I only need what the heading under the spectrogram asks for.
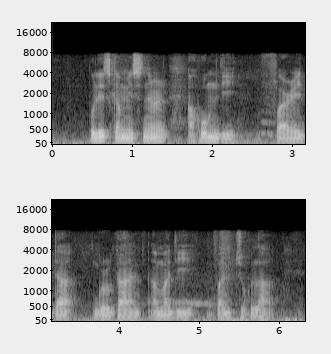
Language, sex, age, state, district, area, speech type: Manipuri, male, 18-30, Manipur, Chandel, rural, read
